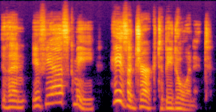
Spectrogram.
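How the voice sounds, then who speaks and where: A thick-headed, stubborn beat cop, played by an actor, in an old-time radio comedy. He gives deadpan comebacks in a mid-pitched, lively voice. The sound is dry and close. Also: a little slow, no echo. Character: dim-witted adult male beat cop.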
